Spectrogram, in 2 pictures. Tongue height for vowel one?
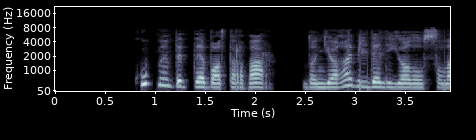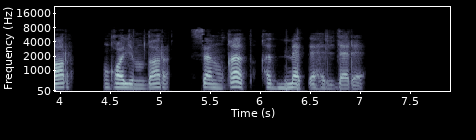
high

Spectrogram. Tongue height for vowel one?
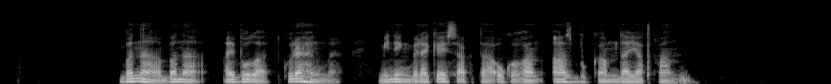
mid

